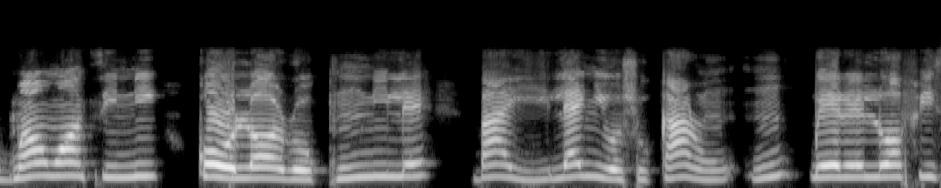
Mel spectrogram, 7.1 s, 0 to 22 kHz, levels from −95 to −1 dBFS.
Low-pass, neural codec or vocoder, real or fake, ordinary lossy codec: 7.2 kHz; none; real; Opus, 32 kbps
